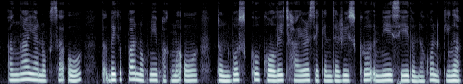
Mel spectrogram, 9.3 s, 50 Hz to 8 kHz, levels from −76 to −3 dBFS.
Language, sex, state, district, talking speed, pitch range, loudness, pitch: Garo, female, Meghalaya, West Garo Hills, 105 wpm, 175-195 Hz, -16 LUFS, 180 Hz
